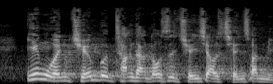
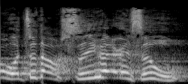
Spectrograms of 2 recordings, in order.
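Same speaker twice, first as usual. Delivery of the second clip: proud daughter; 8 semitones higher than usual. Retold or imitated. Daughter proudly gives wrong answer.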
